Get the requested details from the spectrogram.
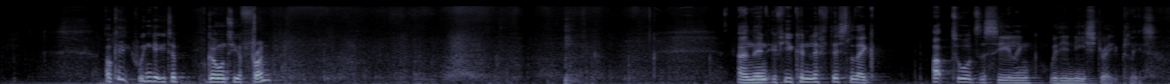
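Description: A man speaks calmly and clearly into a small microphone close by.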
